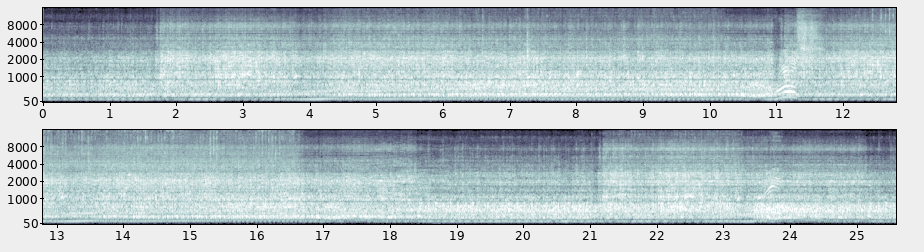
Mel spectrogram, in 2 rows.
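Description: A 1/16 scale RC Jagdpanther tank drives forward, its electric motors and gearbox whining steadily with rising and falling pitch as the speed changes, while someone talks over it throughout.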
